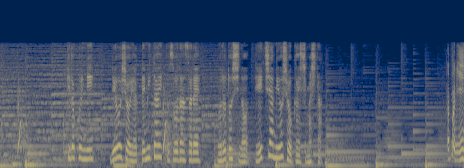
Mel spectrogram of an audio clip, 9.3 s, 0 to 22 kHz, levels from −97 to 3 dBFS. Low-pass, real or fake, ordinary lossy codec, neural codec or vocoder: none; real; none; none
